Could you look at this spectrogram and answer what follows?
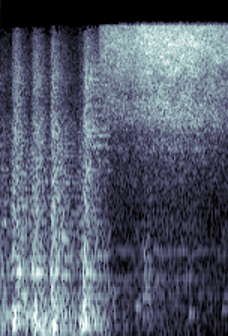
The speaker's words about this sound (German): im Vereinsheim in Kirchzarten und sprüht ihre Bandkameradinnen Schminkfarbe ins Gesicht. Blau und Gold, die Signalfarben der ….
